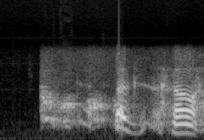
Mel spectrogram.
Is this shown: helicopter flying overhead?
no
